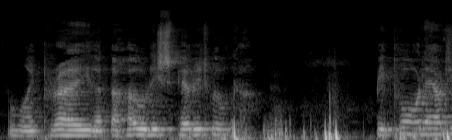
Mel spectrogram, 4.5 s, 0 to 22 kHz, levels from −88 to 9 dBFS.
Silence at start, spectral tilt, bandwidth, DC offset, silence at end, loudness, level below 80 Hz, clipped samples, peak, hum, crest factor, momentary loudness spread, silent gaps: 0.1 s; -8 dB/octave; 11.5 kHz; under 0.1%; 0 s; -30 LUFS; -38 dBFS; under 0.1%; -6 dBFS; none; 22 dB; 13 LU; none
